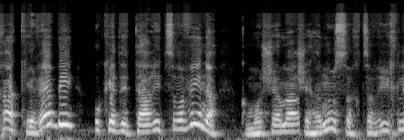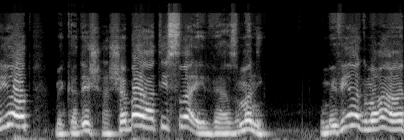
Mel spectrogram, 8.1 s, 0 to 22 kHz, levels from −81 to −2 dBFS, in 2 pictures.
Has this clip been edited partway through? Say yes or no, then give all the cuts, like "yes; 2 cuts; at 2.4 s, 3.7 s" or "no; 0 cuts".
yes; 1 cut; at 3.0 s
